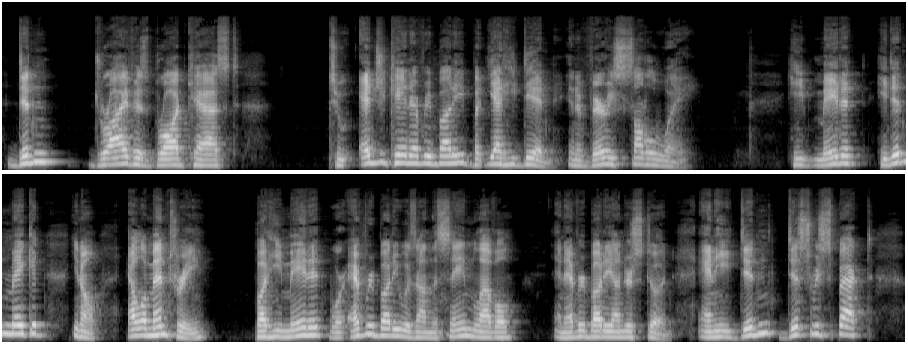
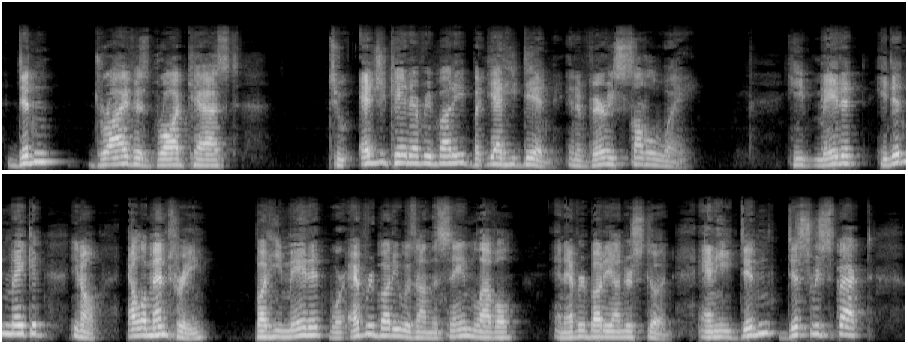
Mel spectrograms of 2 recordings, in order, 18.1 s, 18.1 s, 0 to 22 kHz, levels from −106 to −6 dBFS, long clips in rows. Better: first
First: none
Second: garbled, watery; slightly; nothing above 10 kHz

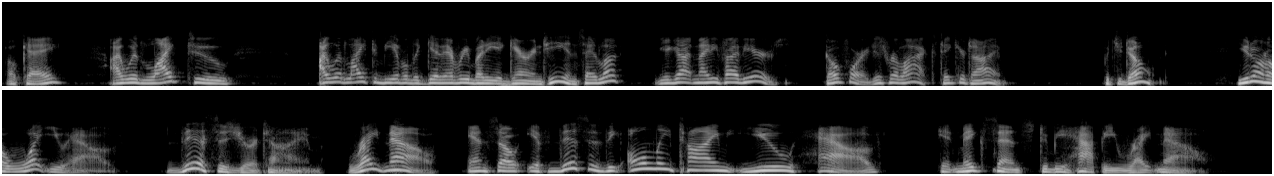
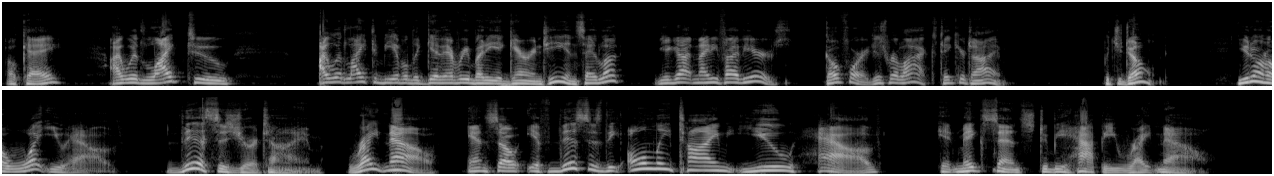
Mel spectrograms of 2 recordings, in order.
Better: second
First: muffled; very; fading above 2.5 kHz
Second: none

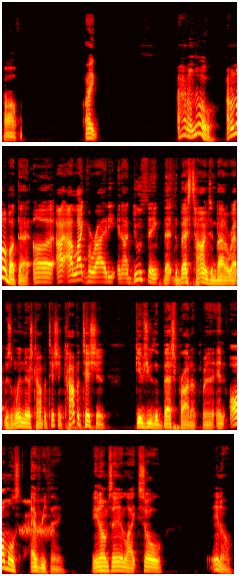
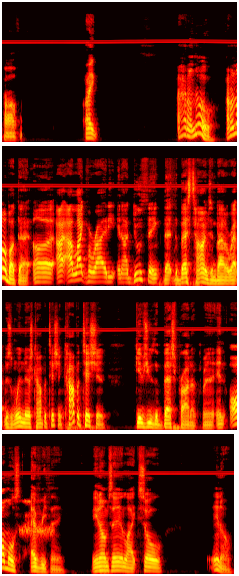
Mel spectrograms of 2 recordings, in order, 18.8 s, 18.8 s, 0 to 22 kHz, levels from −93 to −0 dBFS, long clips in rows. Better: first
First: none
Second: high-pitched whine; faint; throughout; 6.5 kHz, 25 dB below the speech

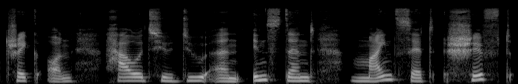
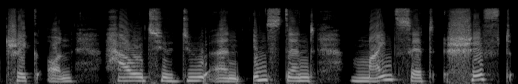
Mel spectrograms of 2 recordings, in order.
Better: first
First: none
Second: distortion; heavy; 20% of the sound clipped

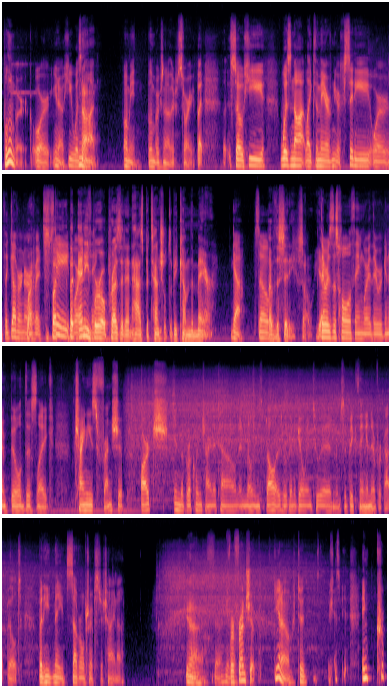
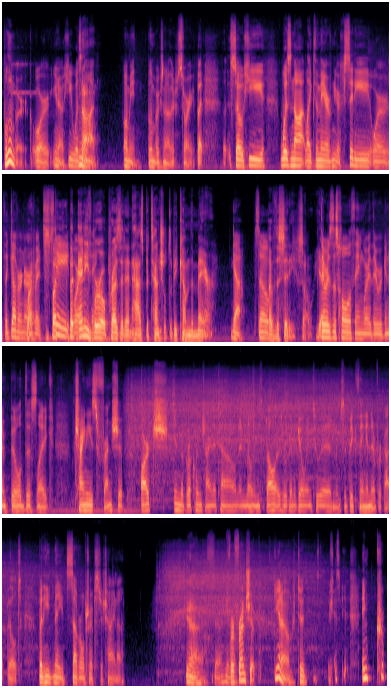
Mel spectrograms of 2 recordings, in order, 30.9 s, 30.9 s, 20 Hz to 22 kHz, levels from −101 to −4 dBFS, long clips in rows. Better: neither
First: household noises; noticeable; throughout; 15 dB below the speech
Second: household noises; noticeable; throughout; 15 dB below the speech

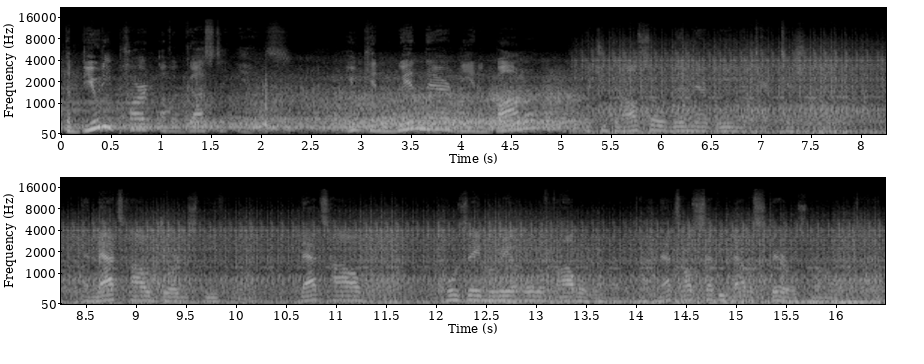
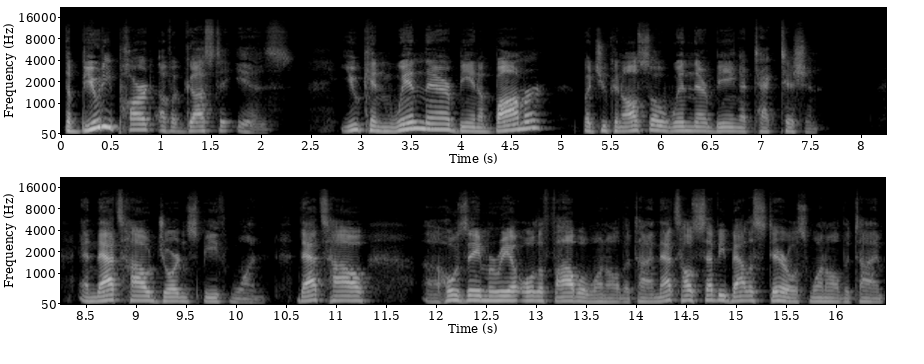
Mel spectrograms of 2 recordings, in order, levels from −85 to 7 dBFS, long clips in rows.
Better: second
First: traffic noise; very loud; throughout; as loud as the speech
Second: none

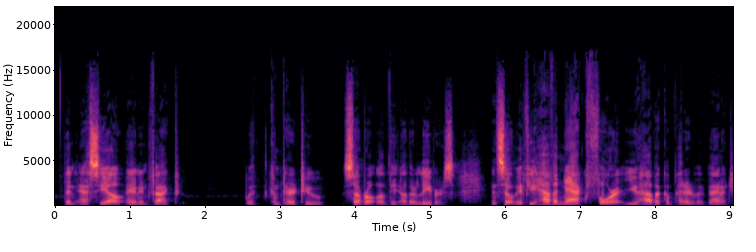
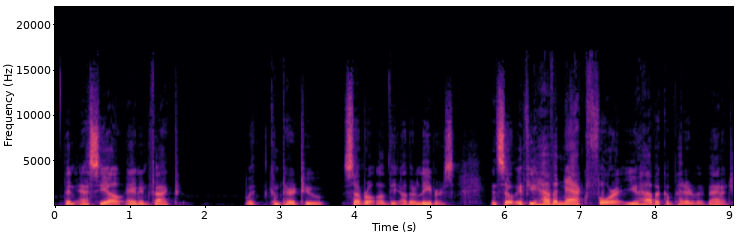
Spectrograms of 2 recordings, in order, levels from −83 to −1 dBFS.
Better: second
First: thin; very; fading below 900 Hz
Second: none

